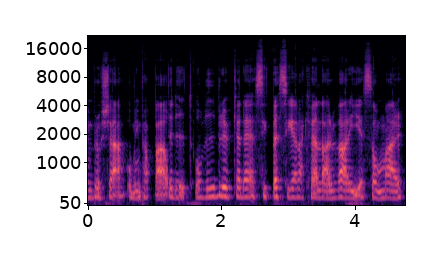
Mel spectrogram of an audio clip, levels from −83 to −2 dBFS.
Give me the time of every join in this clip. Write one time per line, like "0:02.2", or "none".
0:01.2
0:02.8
